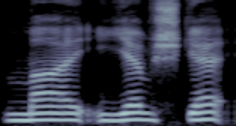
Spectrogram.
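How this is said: The name has its native Polish pronunciation. The speaker calls it right. "if you're pronouncing it correctly"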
